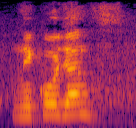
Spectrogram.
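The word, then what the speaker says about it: pnictogens: निकोजन्स, PNICOGEN। यहाँ P silent रहता है, इसीलिए हम इन्हें निकोजन्स कहते हैं।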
